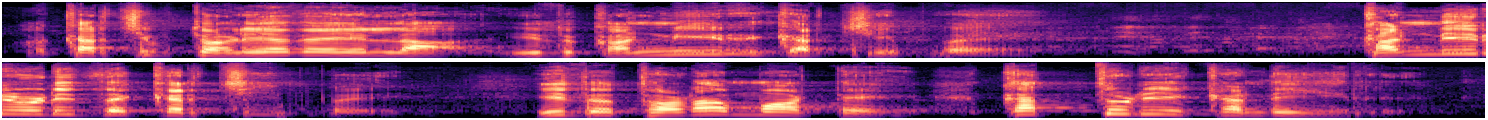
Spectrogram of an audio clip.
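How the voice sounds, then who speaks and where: A man's voice: high-pitched, lively intonation, normal speed, gravelly. A man preaching a charismatic sermon to a congregation, emphatic and full of rhetorical questions, slipping English phrases in.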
